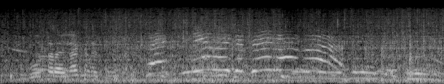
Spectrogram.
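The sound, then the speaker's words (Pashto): Water splashes and gurgles as children fill cans from a water tank built by an aid organization. The wash of water runs steadily throughout, with many children's voices chattering over it. “دلته ماشومان د اوبو له هغې ټانکۍ څخه ډبې ډکوي چې په سیمه کې د یوې مرستندوی موسسې لخوا جوړه شوې ده.”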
